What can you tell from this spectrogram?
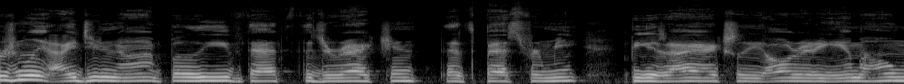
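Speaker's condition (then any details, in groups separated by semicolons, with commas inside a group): Traumatic brain injury; caused by pedestrian vehicle accident; years after injury at age 23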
